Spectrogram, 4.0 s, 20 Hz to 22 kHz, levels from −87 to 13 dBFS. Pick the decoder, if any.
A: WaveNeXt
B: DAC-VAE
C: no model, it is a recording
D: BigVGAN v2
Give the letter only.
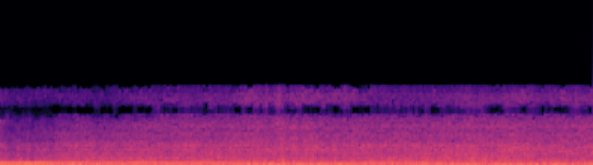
C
